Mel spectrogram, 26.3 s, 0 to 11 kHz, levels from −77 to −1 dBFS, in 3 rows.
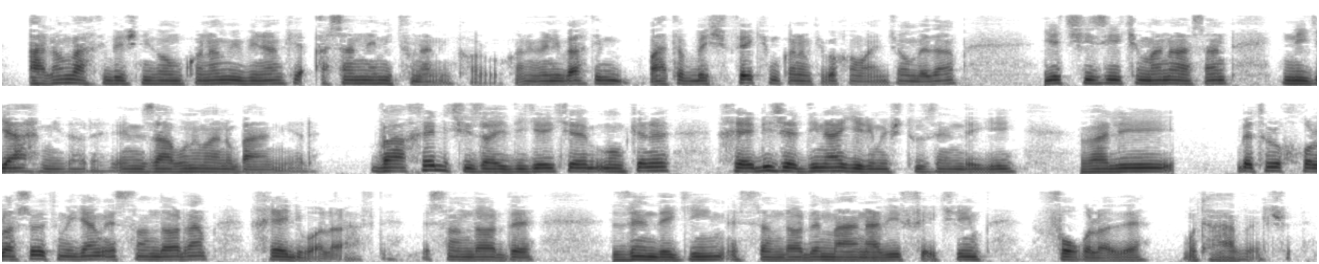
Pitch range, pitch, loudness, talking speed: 110-130 Hz, 120 Hz, -22 LUFS, 145 wpm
